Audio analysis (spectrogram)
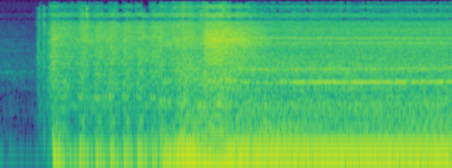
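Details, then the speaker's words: Honda running a DIY Hondata Kpro board swap ECU: brief crank catches quickly and settles into a smooth, steady idle with an even low exhaust beat, starting every time; normal start and idle. "runs every time. So there you go. That's the real deal. Seen a lot of people attempt this, but this actually works."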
